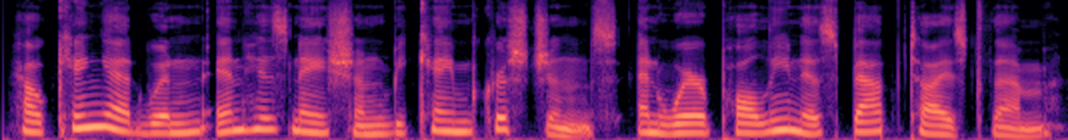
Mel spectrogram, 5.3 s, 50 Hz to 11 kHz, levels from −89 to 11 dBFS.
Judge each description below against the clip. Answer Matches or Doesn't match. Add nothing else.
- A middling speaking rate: Matches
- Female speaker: Matches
